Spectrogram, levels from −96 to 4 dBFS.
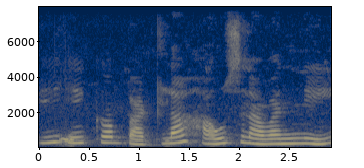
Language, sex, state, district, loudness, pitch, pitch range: Marathi, female, Maharashtra, Sindhudurg, -32 LUFS, 270 Hz, 245-305 Hz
